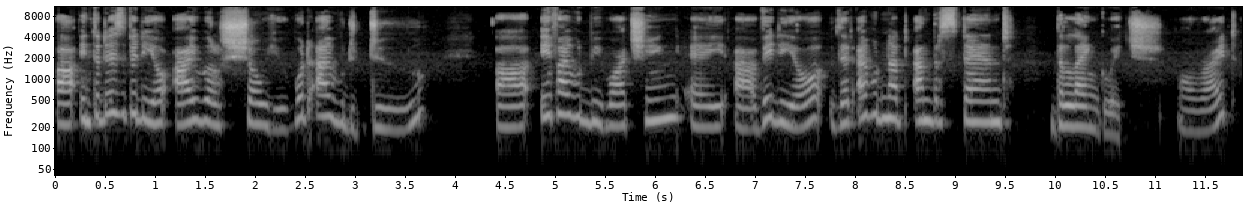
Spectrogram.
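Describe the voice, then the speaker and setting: A woman's voice: fairly high pitch, slow, dark tone, husky. A woman with a Czech accent, a craft channel host, patiently walking viewers through a tutorial step by step, with many "uh" fillers. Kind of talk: screen-recording tutorial.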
